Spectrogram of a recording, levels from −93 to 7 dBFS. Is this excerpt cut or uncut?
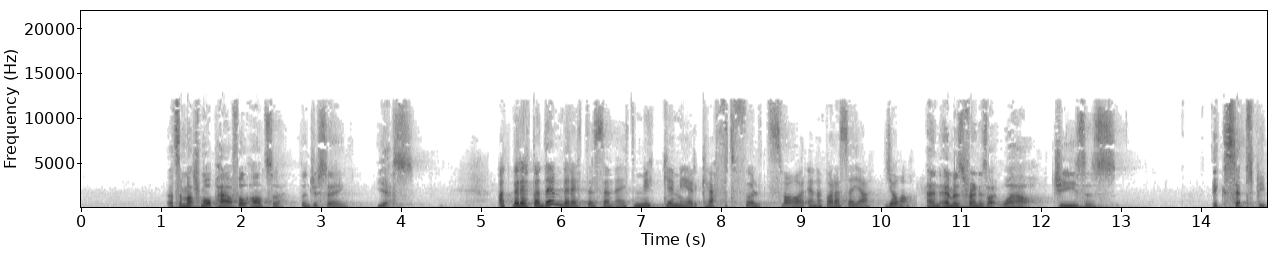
cut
